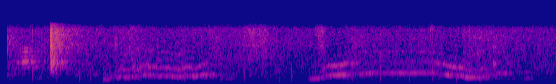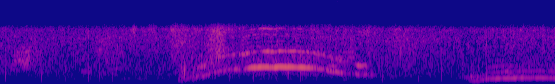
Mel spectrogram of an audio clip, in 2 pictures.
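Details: Domestic cat calling in a humorous pet compilation, giving a series of drawn-out, arching meows that rise then fall, spaced a few seconds apart, the longest near the end; quiet recording with faint background noise.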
